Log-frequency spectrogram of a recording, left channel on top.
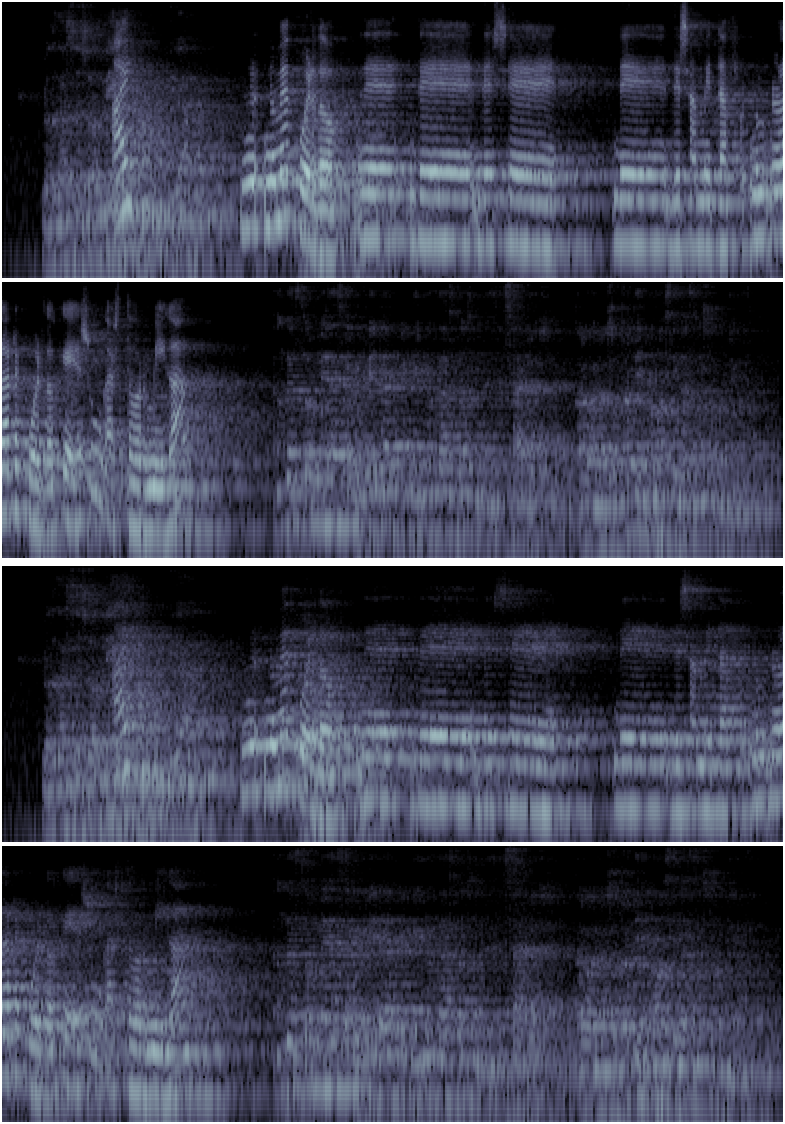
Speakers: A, in the centre; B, on the left (about 60°).
A: los gastos hormigas,
B: Ay,
A: ¿no? Digamos,
B: No, no me acuerdo
A: le va-
B: de, de, de ese, de, de esa metáfora, no, no la recuerdo. ¿Qué es? ¿Un gasto hormiga?
A: un gasto hormiga se refiere a pequeños gastos innecesarios. Algo- Nosotros le llamamos así gastos hormigas.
